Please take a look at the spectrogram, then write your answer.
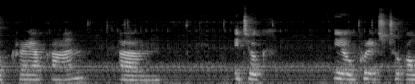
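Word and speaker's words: Creaothceann: I think that's how you pronounce it. I don't actually. I know it's not Creo-Fan, but so Crayohan.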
